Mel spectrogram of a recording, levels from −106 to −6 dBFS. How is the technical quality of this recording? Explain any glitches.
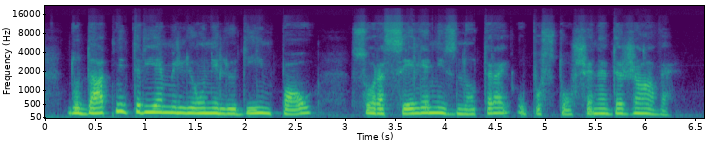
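Listening through the recording, nothing stood out as a technical problem.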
